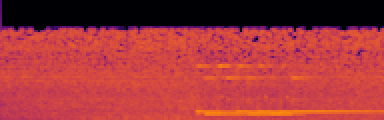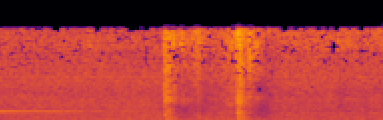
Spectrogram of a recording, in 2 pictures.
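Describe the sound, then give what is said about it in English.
A doorbell rings once, a steady electronic chime of overlapping tones that fades over a few seconds against a constant low hum, followed by two sharp thuds like a door being handled. “You wouldn't ring my bell for us, would you?”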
